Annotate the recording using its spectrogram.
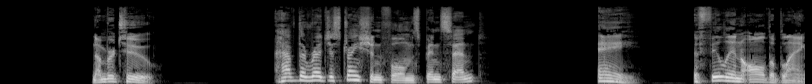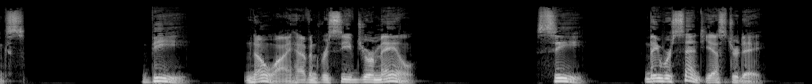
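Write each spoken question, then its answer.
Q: Have the registration forms been sent?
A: C: They were sent yesterday.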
